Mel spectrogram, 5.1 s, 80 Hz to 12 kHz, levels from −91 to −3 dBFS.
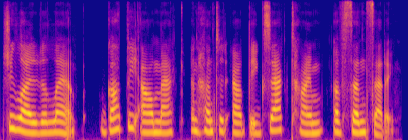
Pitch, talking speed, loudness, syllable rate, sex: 225 Hz, 175 wpm, -18 LUFS, 5.1 syllables/s, female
